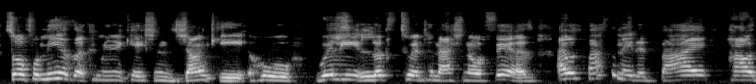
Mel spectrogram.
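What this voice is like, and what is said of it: Haitian American accent. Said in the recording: “I'm Haitian American. I'm sure, you know, listeners are hearing the accent.”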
